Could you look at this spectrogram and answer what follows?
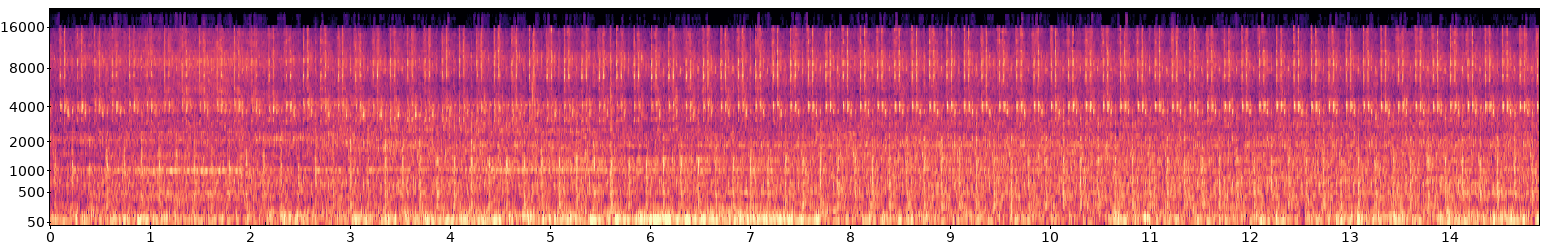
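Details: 2011 Subaru Forester SH FB25, under 100,000 km, bought new and well maintained: light hollow plastic-like tapping steadily over idle from the cylinder 2 and 4 side; connecting rod knock.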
